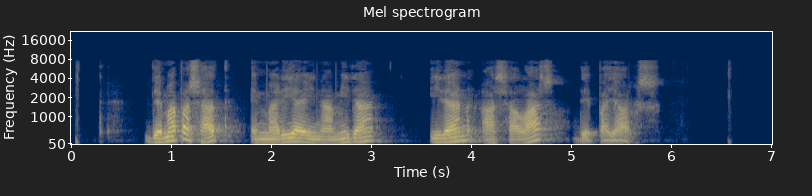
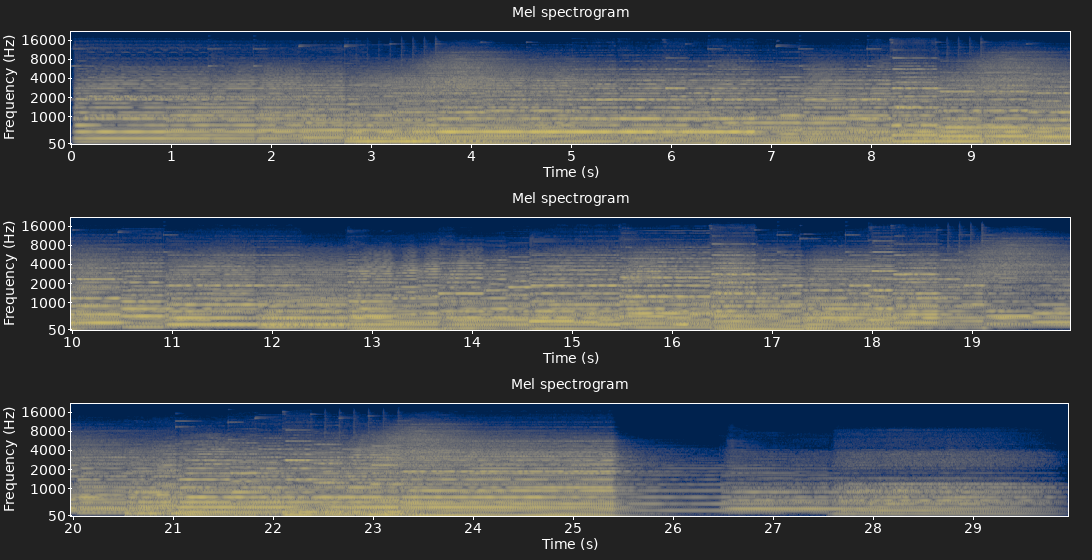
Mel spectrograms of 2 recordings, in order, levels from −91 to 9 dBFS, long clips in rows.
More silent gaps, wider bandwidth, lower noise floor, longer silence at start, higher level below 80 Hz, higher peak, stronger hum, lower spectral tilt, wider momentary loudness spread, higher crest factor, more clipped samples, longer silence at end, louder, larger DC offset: neither; second, 8 kHz vs 13.5 kHz; first, -50 dBFS vs -37 dBFS; first, 0.75 s vs 0 s; second, -56 dBFS vs -30 dBFS; about the same, -2 dBFS vs -2 dBFS; neither; about the same, -6.5 dB/octave vs -6 dB/octave; about the same, 13 LU vs 12 LU; about the same, 18 dB vs 14 dB; neither; first, 1.15 s vs 0.15 s; second, -19 LUFS vs -16 LUFS; neither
